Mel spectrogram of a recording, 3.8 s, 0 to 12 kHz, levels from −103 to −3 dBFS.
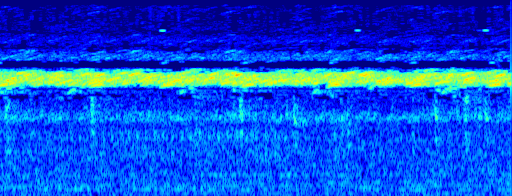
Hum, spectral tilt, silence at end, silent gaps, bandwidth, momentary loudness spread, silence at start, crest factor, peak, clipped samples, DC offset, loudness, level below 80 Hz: none; 1.5 dB/octave; 0 s; none; 11 kHz; 2 LU; 0 s; 14 dB; -24 dBFS; under 0.1%; under 0.1%; -35 LUFS; -82 dBFS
